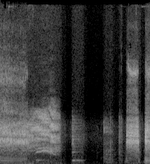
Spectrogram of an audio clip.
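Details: A Black francolin calling from the top of a rock gives harsh, grating, rasping bursts in quick succession, loud and scratchy, broken by a short pause midway.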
